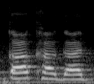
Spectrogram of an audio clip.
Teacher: क ख ग जब भी बोलते हैं तो कंठ से आवाज आती है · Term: क वर्ग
